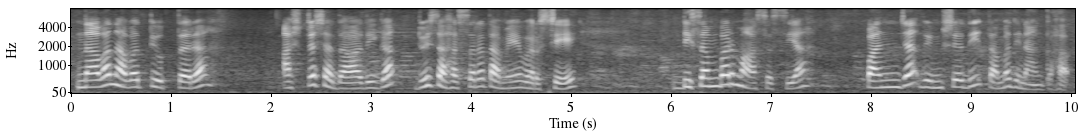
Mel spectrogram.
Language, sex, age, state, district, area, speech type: Sanskrit, female, 18-30, Kerala, Thrissur, urban, spontaneous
